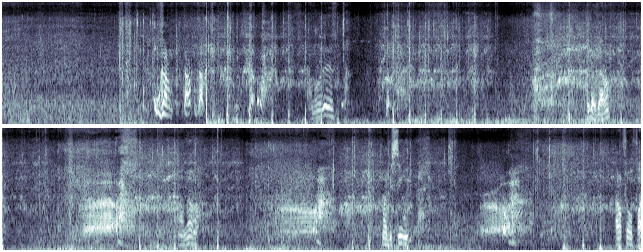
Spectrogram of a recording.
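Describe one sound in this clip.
A spinning reel is cranked, winding in fishing line.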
